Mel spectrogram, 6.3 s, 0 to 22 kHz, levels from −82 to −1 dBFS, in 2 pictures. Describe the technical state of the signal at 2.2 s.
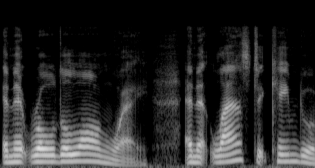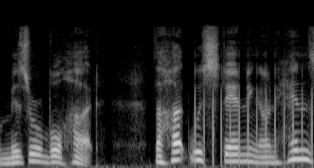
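At 2.2 s the signal is intact, with no dropout, distortion, or other fault audible at that point.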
